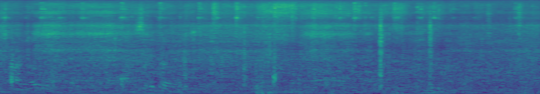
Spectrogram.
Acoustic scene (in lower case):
street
